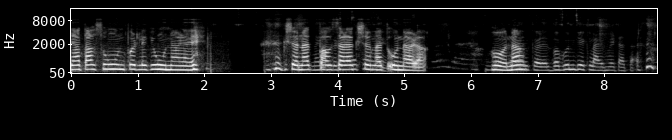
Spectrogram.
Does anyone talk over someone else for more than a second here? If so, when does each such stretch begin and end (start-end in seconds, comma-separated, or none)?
3.2-4.9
